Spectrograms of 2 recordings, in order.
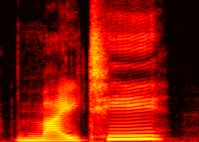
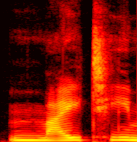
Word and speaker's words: Maitee: So her name looks like Maddie Miles, but you pronounce her first name Mighty. So it's spelled M-A-I-T-E-E, Mighty Miles.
